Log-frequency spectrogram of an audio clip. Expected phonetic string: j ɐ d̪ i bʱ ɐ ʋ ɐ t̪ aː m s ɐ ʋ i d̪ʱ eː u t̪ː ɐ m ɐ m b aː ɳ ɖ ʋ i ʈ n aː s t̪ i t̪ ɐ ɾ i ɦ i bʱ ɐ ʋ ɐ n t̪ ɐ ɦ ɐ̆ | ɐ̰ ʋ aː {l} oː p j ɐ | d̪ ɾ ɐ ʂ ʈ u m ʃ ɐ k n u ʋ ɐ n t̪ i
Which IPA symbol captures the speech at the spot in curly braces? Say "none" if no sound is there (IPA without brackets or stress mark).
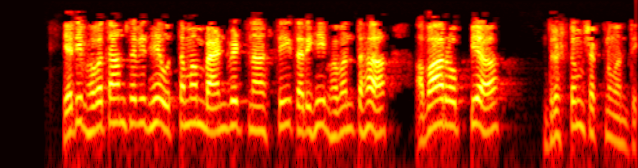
ɾ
